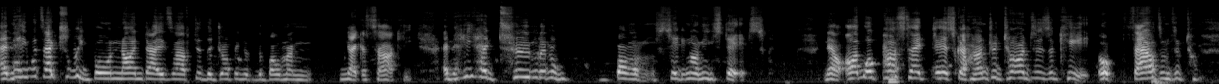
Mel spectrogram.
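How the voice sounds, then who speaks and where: A woman's high, bright, sharp voice in an Australian accent, at a moderate pace with ordinary pitch variation. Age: 40s. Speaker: live stream participant. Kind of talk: casual chat.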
